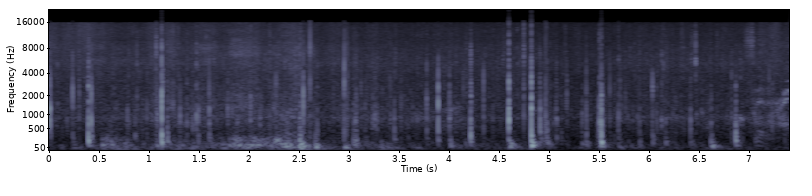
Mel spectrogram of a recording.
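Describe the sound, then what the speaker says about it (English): Rain falling on a hunting tree stand in the woods: a steady close patter of drops with irregular louder taps and knocks scattered throughout, heard alone without talk. "Hopefully the rain lets up."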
